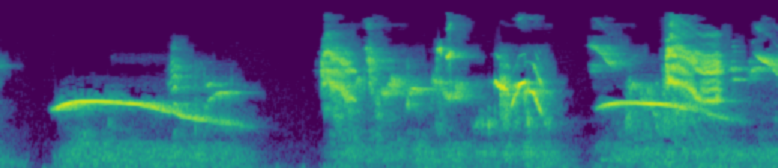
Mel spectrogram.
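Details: Forest-voice song of an Oriental magpie-robin under training, opening with a long drawn-out descending whistle, then scratchy chattering notes and another long falling whistle, with a faint low murmur underneath.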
